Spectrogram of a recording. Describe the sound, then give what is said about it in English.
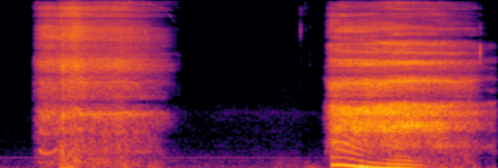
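A long breath in through the nose is followed, after a pause, by a deep breath out through the mouth. The exhale is louder, with a low voiced growl that falls in pitch, imitating a tiger, during a bedtime relaxation exercise. “nice deep breath in through your nose and breathe out through your mouth like a tiger. Do it with me. And again.”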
